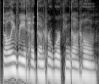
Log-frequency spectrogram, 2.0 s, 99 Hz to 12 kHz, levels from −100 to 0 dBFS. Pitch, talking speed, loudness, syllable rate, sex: 170 Hz, 270 wpm, -15 LUFS, 5.3 syllables/s, female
